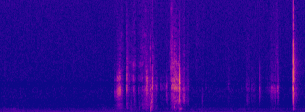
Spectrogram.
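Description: A kitten scuffling and clawing at a cable on a hard floor: a flurry of scratchy rustles a couple of seconds in, then one sharp click near the end, over a steady low hum.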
